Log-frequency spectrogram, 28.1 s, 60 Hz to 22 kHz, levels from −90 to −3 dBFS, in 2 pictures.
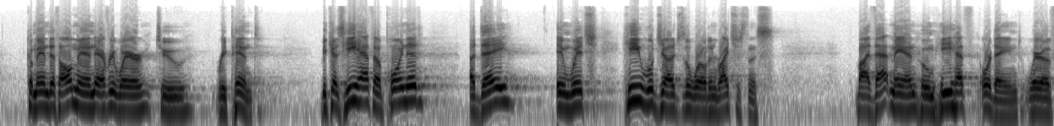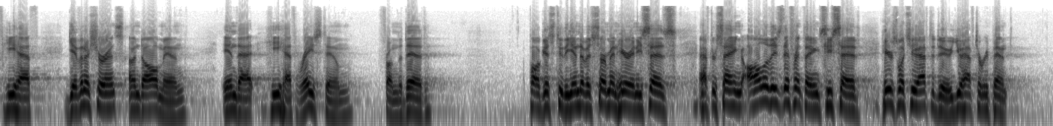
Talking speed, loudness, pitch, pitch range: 160 wpm, -10 LUFS, 130 Hz, 115-150 Hz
